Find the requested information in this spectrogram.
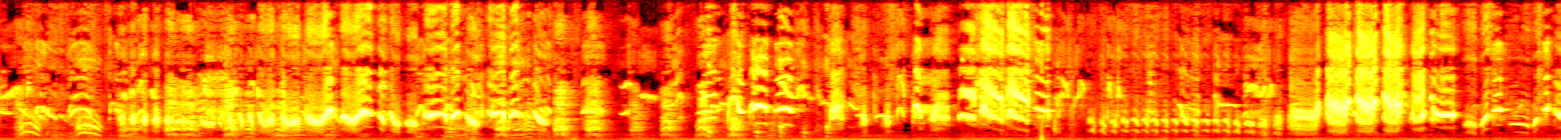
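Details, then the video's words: Wambi song as a lure to provoke other wambi: long, busy stream of rapid chattering notes, whistles and harsh rasping bursts, with a buzzy trilled stretch near the end, over a faint low hum. "pancingan suara wambi paling ampuh untuk memencing emosi burung wambi"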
